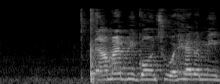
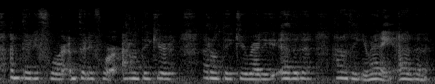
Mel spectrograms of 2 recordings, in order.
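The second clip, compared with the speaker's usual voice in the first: soft, quick, breathy-sounding flirting; mock soft flirt voice; 10 dB quieter, faster than usual. Jessica flirting with Mark, mock soft rushed voice. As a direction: murmur it coyly and fast. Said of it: "She would put on this fucking voice".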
